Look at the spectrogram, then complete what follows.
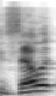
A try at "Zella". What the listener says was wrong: Zella, I think. I think the French T is silent. You drop the first and last.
